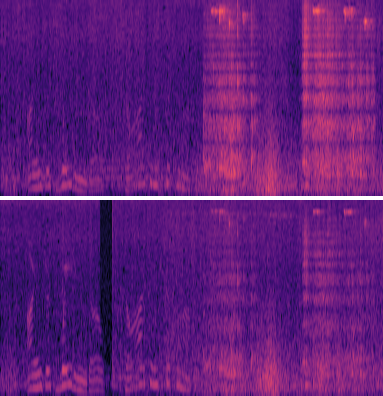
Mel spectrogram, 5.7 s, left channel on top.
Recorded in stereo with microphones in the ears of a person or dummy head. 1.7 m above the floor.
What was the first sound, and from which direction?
A woman speaking, 70° right (ahead or behind).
